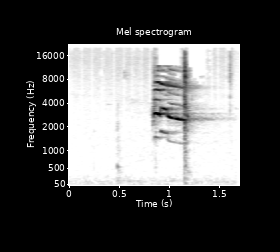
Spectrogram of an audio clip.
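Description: A blue jay gives one harsh, slightly falling scream, about a third of a second long, imitating a hawk. A sharp click follows amid quiet indoor room tone.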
